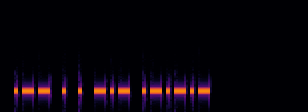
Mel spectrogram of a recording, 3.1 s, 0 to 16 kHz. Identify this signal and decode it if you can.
Morse code, heard as a keyed tone, about 30 wpm, 700 Hz. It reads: WEEK.
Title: Sentences from Top 1000 Words - Review Part 2 - 30wpm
